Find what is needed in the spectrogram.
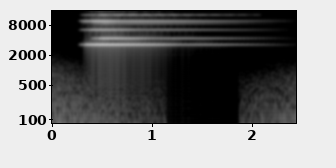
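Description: A single bright, bell-like ding sound effect struck about a third of a second in and ringing away over about a second and a half, as a fading swoosh ends.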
